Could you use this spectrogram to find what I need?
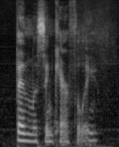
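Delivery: ordinary delivery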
